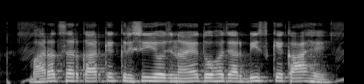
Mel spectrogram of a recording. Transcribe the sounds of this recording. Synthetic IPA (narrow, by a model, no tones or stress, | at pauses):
bʱaːɾət̪səɾkaːɾkekɾɪʃijoːd͡ʒnaed̪oːɦəzaːɾbiːskekaɦɛː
